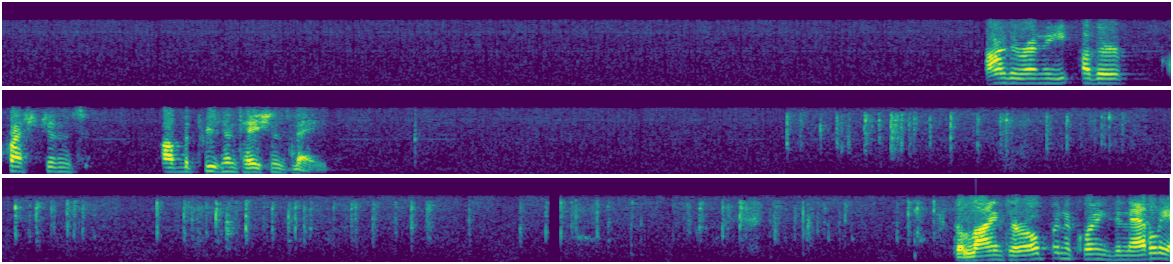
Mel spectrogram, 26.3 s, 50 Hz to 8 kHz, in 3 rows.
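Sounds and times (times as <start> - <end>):
faint hiss: 0.0 - 26.2
speech: 7.4 - 11.4, 24.8 - 26.2
several people typing on computer keyboards in a meeting chat: 14.6 - 24.9.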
